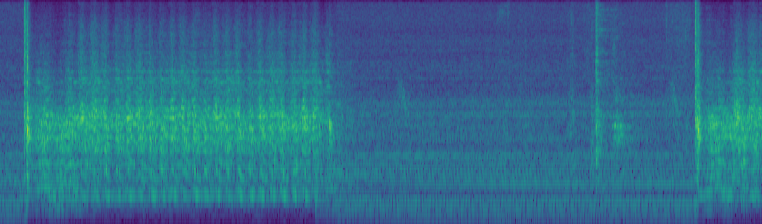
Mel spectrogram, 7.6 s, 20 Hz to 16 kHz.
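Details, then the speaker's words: 1979 Ford Bronco's old engine with a carburetor: catches, runs rough for three seconds, sags to a weak stumbling idle, is cranked again and won't stay running; no knocking. Owner suspects it may be running out of gas, or that it needs a rebuilt carburetor. "Motor's good though. I mean, it's old and will probably stall, but it's good. At least it's not knocking"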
